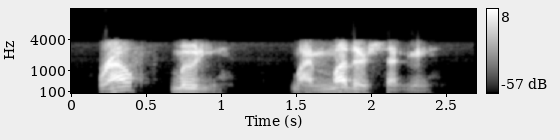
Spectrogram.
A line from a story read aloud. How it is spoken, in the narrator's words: I snapped right back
